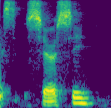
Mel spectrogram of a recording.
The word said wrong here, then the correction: Saoirse: Saoirse. – Yeah, Saoirse. Yeah.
